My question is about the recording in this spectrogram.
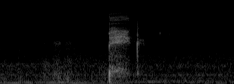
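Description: A woman's quiet, whispered speech: a short letter sound about a second in, then a faint click.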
